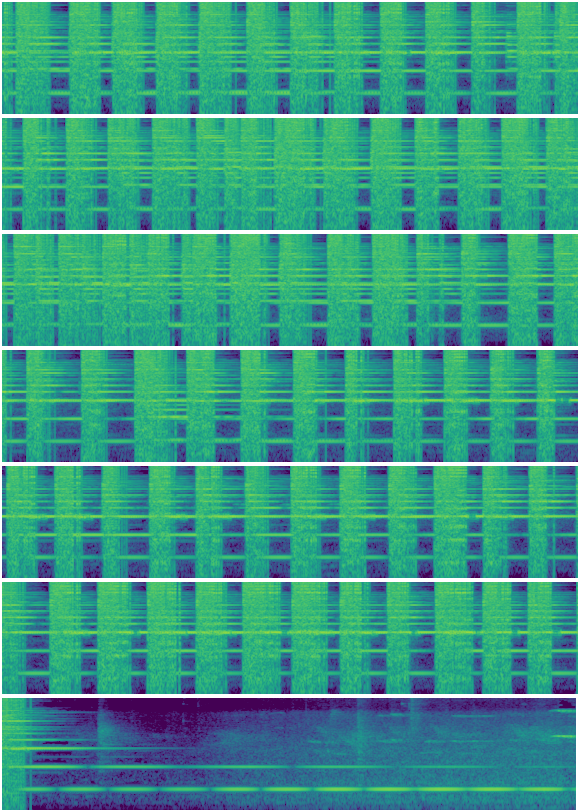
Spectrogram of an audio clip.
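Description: Temple bell rung fast and steadily, about five strokes a second, for the lamp offering (aarti) to the deity. The ringing stops a few seconds before the end, and the bell's tone hangs on and fades.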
